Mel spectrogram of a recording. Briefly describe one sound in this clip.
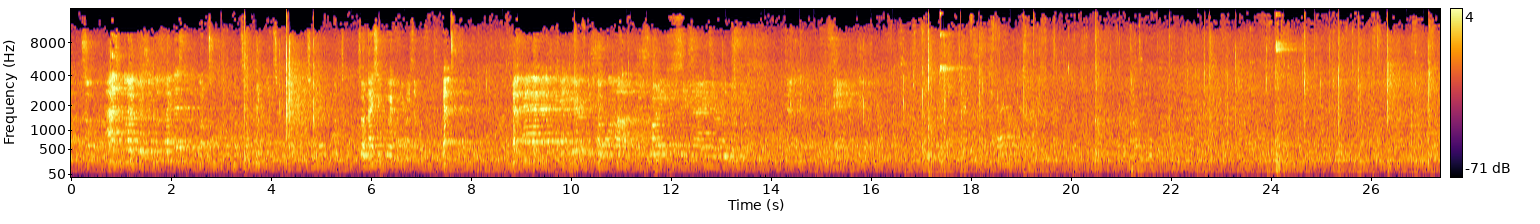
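Sneakers patter quickly on a wooden floor.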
